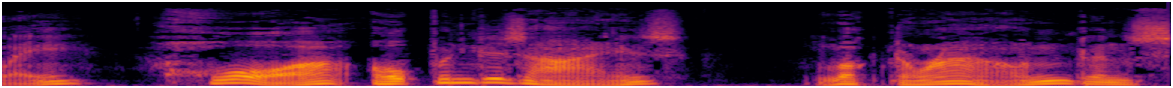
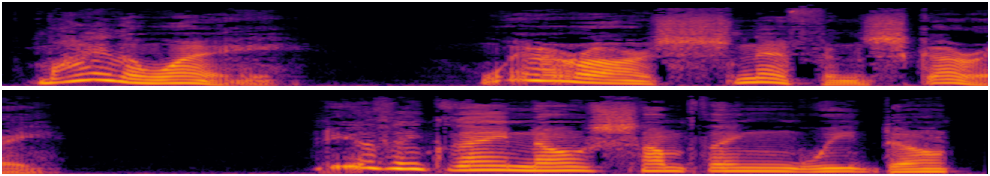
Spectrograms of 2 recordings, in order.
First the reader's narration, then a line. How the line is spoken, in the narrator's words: Hem scoffed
